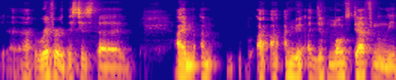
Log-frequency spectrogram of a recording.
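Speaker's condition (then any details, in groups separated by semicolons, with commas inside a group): Stuttering; stuttering since childhood; stutters throughout interview; allows stuttering rather than trying to be fluent; repeated sounds, repeated words, blocks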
